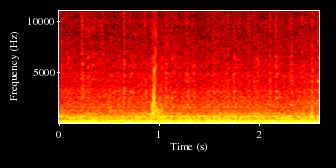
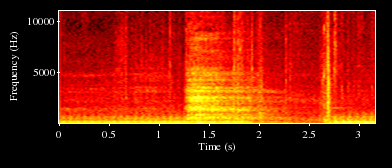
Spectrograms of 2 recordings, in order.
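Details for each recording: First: Truck idling after about half an hour of running, voltmeter reading about 14 V before a shut-off to test whether the battery holds charge: steady low idle with an even rumble and no misses or knocks. Engine sounds healthy. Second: Pickup truck with the fuel pump relocated into the engine bay: uneven cranking churn, a sudden rough surge, then clunky stop-start bursts instead of a clean catch. Others called it normal, but the owner disagrees.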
